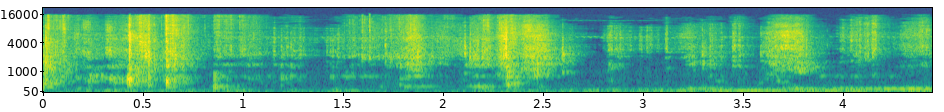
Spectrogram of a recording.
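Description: Large tailor's scissors cutting through sheets of paper: a series of uneven snips, with the paper rustling.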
